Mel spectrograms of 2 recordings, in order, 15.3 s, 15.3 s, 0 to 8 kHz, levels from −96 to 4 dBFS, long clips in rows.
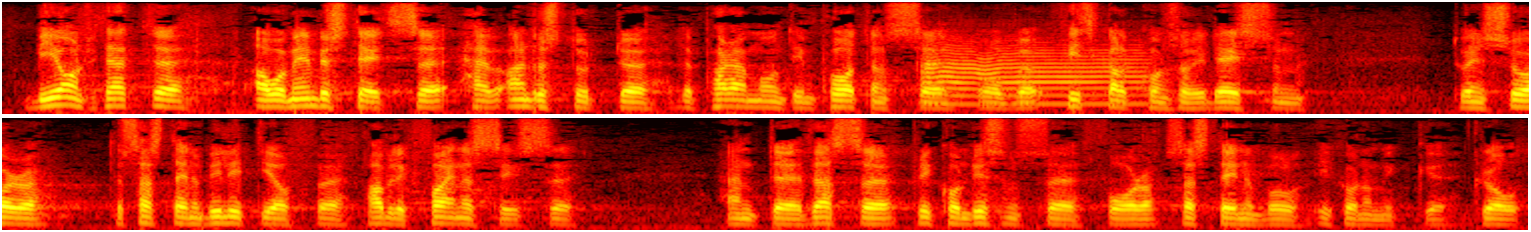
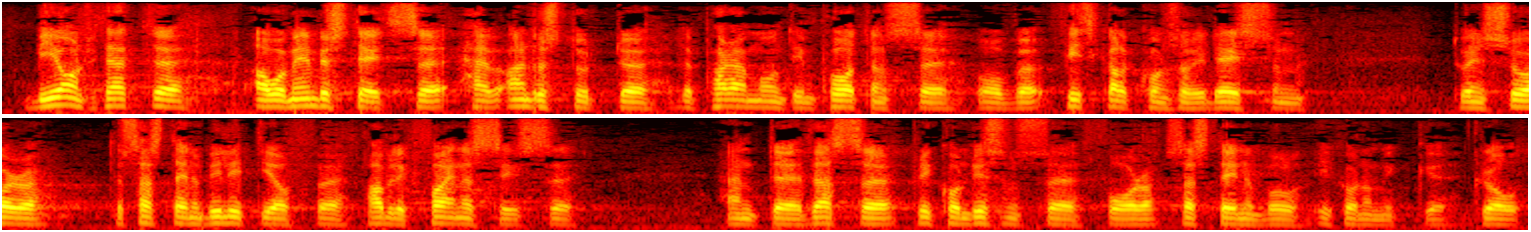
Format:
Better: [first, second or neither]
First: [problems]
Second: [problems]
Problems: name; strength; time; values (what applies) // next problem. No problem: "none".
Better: second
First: background sound (Trumpet); 6 dB below the speech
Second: none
